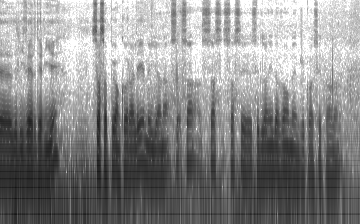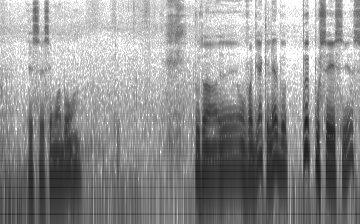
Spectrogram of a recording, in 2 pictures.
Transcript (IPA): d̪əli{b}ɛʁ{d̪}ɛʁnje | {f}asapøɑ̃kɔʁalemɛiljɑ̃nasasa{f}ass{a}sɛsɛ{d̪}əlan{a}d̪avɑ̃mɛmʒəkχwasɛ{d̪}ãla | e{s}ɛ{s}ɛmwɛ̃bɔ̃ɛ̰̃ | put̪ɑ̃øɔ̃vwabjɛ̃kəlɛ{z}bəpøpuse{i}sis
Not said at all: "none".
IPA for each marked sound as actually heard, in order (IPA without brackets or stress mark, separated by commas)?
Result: v, d̪, s, s, a, d̪, e, t̪, s, s, ʁ, i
